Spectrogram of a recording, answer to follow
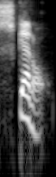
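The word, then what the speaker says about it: SCETL: And the acronym for that is pronounced SKETL, which I think is a great acronym.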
